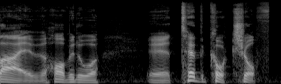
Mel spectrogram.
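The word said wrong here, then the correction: Kotcheff: Ted Kortcheff, förlåt mig, jag och mina uttal här.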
